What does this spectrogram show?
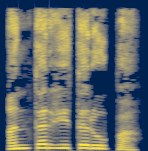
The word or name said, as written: ಅಂತರ್ಹಿತರೂಪ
